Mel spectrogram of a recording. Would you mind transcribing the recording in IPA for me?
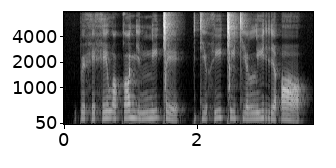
p ø h e h e w ɔ k ɔ nʲ ɛ nː i ǀ e | tʲ o h i ǀ i tʲ ɔ lː i rʲ ɑ ʔ ɑ

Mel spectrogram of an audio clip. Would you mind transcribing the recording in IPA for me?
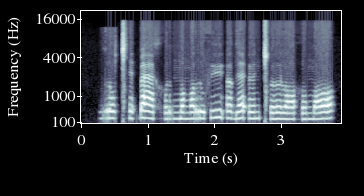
ɡ r o ǀʰ e ʔ ɓ æː x h o r ŋ͡m ɔ ŋ ɔ r u f yː ʔ œ ɡ ɛ ʔ ø n ǀʰ ɵː l ɔː h o ŋ͡m ɔː

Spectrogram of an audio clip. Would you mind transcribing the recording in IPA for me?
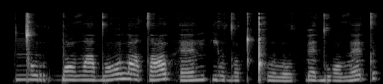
ŋ͡ǀ ʊ r ɡ͡b ɔ ðˤ a d̪ ɔ l ɔ tˤ ʊ h ɛ n k j ʊ d ɔ t ǃʰ ʊ l o t ɗ ɛ d w ɔ ð ɛ t

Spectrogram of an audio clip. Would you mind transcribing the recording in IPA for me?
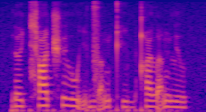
ɾ ø t͡ɕʰ ɑ t͡ʃʰ y l w ḭ d͡z ɑ̰ n kʰ i b qʰ ø l ɑ̰ n lʲ u

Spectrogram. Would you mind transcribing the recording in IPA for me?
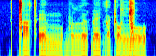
ǀ a tʼ e mː u b u lː ɨ ɓ e i̯ ɡ ʌ ʈ o ŋ͡ǀ u

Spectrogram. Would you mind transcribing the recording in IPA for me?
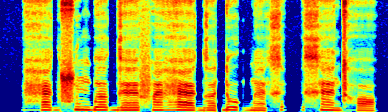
h æ ɡ sʷ ə̃ ɡ͡b ɜ ɡ ɛ f æ̃ ɦ æ ɡ ɜ ɗ ʊ ɡ͡b ɛ̃ x | x ɛ̃ d h ɒ

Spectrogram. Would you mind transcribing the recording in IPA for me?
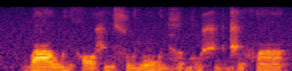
b aː˦ w i˨ h ɔ˨ ʃ i˦ s u˨ j ũ˦ w i˨ ɣ ə˧ ɡ u˦ ʃ i˨ d͡ʒ e˦ f ã˧

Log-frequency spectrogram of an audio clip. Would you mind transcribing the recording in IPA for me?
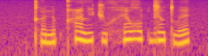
kʰ œ˨˩ n œ˦ p qʰ i˦˨ l i˦ t͡ʃ u˨˩ x h ɛ˦ ʁʷ i˦˨ p d͡z œ˦˨ tʷ ɛ˨˥

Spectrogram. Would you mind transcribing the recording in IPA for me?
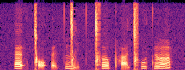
ɛ ʔ ǀ ɔ̰ ʔ ɛ̰ t ŋ͡ǀ ḭ t ǀʰ ə pʰ a̰ ǀʰ u t ɾ ə̃

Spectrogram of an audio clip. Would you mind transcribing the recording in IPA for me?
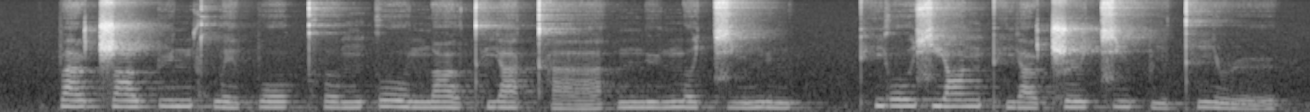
p ä˥ ʈ͡ʂ ɑ˥ ʊ̯ p y˥ n kʰ w e˨ ɪ̯ p o˥ ʊ̯ kʰ ɤ˧˥ ŋ k o˥˧ ʊ̯ n̪ ɑ˥˧ ʊ̯ t̪ʰ j ä˥˩ kʰ ä˨˩˦ | n̪ y˧˥ n̪ ɤ˥˩ t͡ɕ i˧˥ n̪ y˧ n | pʰ j o˥ ʊ̯ ɕ j ɑ˥ ŋ pʰ j ä˧˥ ʈ͡ʂ ɻ̩˥ t͡ɕ i˥ p i˨˩ t̪ʰ i˥˩ ɻ ɻ̩˨˩˦

